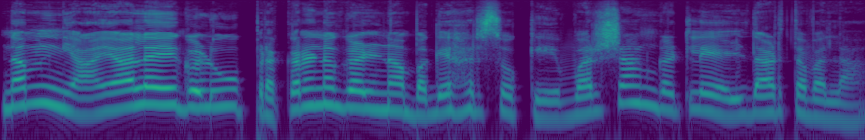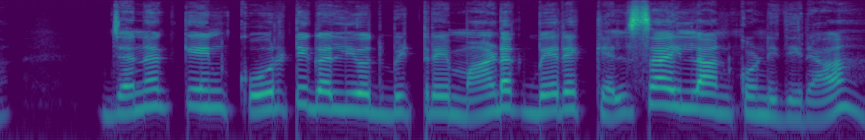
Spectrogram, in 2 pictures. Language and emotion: Kannada, angry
